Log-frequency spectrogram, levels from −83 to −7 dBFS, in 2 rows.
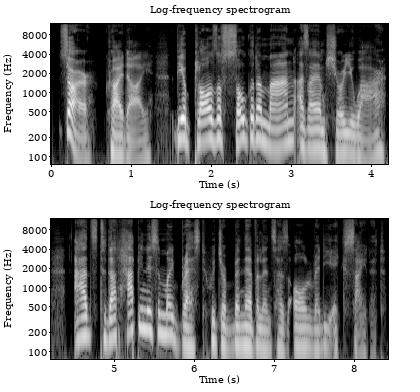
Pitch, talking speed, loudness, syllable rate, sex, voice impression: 135 Hz, 205 wpm, -23 LUFS, 5.7 syllables/s, male, masculine, adult-like, tensed, powerful, bright, clear, fluent, intellectual, friendly, slightly wild, lively, slightly intense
